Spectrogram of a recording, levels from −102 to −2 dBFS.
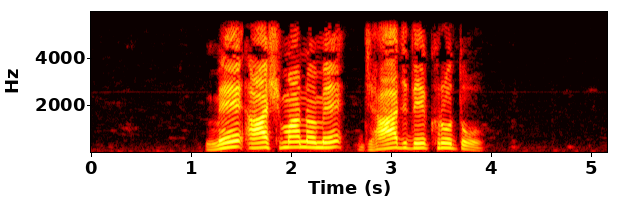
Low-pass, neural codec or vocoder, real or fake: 5.4 kHz; none; real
